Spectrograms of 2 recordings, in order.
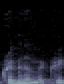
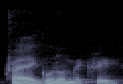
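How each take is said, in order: First: It starts with 'trig' and drops a syllable. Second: It starts with 'try' and keeps every syllable. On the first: This is the form people commonly use now. "जिसको अब हम ट्रिग्नोमेट्री कहते हैं" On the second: This is the original form built from three Greek words. "इट should be pronounce as ट्राइगोनोमेट्री"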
